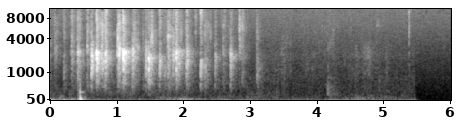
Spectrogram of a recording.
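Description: An audience applauds a speaker after a talk and question session, with dense, crackling claps that are strongest at first and then gradually thin and fade before stopping abruptly, with no voices heard.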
